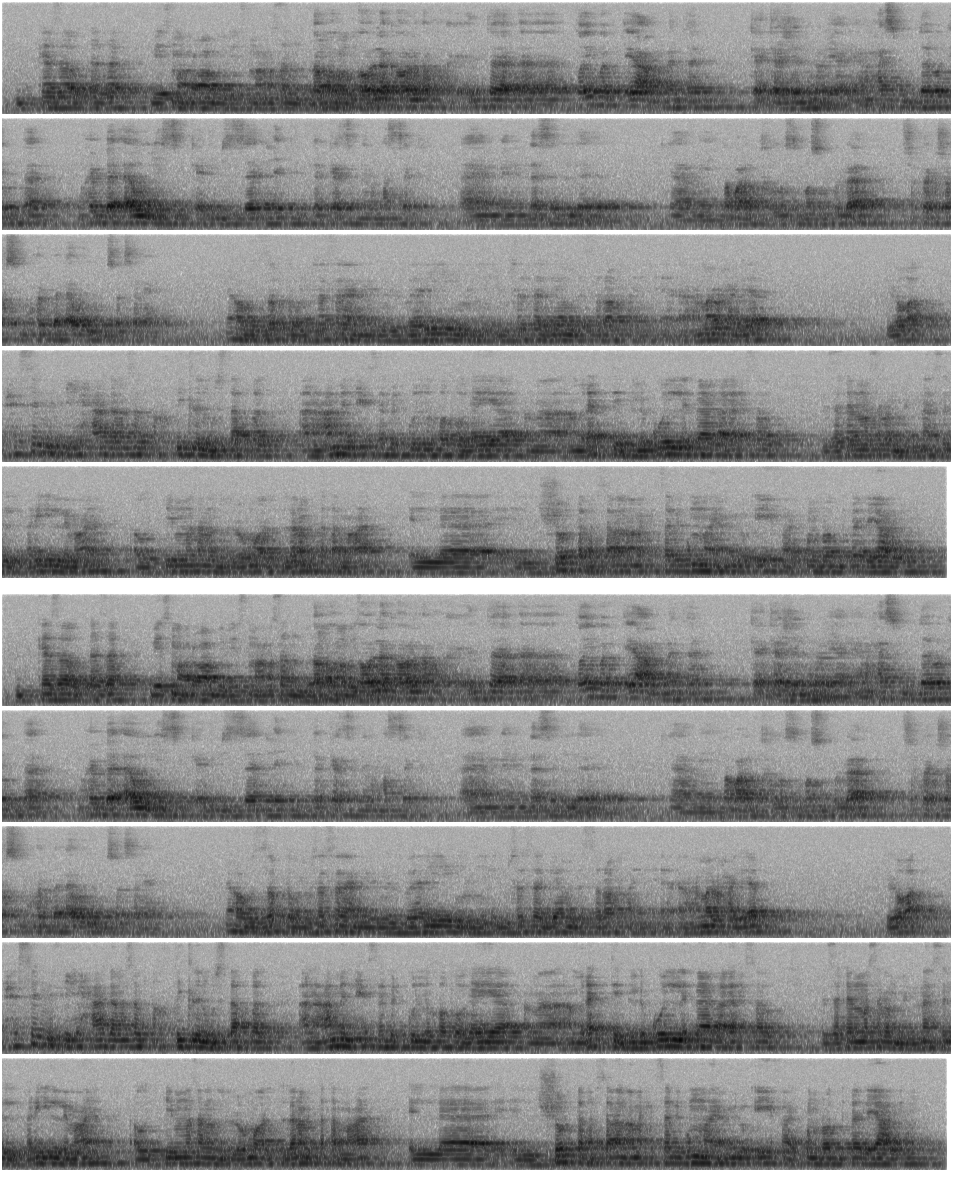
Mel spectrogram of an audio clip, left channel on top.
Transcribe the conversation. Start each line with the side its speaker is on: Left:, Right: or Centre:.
Right: كذا وكذا بيسمع رعب بيسمع مثلا دراما
Centre: طب اه
Right: بيسمع
Centre: هقول لك هقول لك على حاجه انت آه، طيبك ايه عامه ك... كجنرال يعني انا حاسس من طيبك انت محب قوي للسكه دي بالذات حته لكاس ان انا حاسك آه، من الناس اللي يعني طبعا انت خلصت الموسم كلها شكلك شخص محب قوي للمسلسل يعني
Right: اه بالظبط هو المسلسل يعني بالنسبه لي يعني المسلسل جامد الصراحه يعني عملوا حاجات اللي هو تحس ان في حاجه مثلا تخطيط للمستقبل انا عامل حساب لكل خطوه جايه انا مرتب لكل فعل هيحصل اذا كان مثلا من الناس الفريق اللي معايا او التيم مثلا اللي هم اللي انا متفق معاه ال- الشرطه نفسها انا عامل حسابي هم هيعملوا ايه فهيكون رد فعل ايه عليهم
